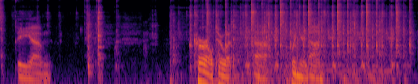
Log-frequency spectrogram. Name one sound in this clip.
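A sewing machine stitches through thick leather with a rapid clicking.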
